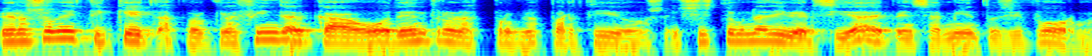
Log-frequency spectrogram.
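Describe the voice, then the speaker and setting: Very fast and with hardly any pauses, a man speaks with lively intonation and a dark, mellow tone. The sound is dry and close with no echo over a quiet background. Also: fairly high pitch for a man. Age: 60s. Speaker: former congressional official and senate candidate. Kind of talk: interview.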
